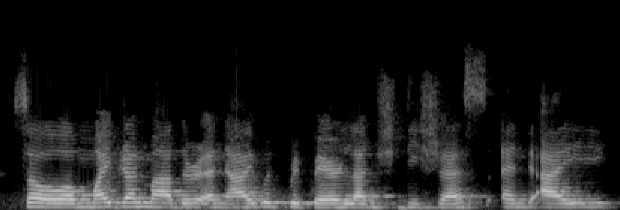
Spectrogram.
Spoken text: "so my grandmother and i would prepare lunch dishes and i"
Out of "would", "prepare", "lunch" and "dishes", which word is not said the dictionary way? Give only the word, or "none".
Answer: dishes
